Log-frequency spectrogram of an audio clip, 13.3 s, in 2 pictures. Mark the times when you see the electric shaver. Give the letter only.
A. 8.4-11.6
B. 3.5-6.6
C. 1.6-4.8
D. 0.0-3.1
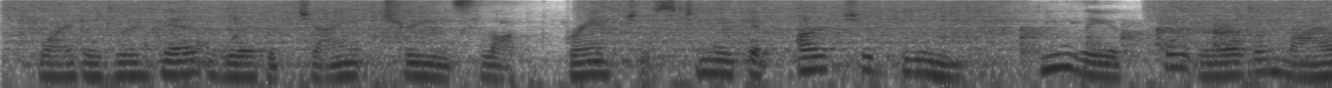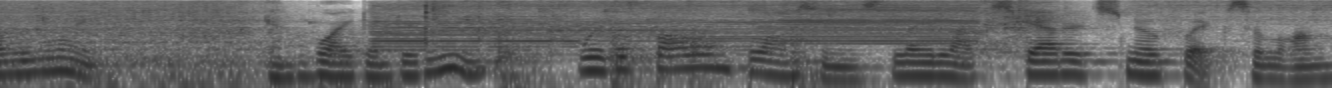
A.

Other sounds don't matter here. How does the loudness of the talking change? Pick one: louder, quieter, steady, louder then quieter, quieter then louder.
steady.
